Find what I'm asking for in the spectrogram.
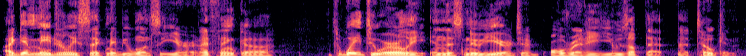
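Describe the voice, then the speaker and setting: Stuffy-nosed New podcast host. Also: male voice, medium pitch, expressive, normal speed, a little mellow, dry recording, clean studio sound. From United States. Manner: joking and chatty, with frequent filler "uh". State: stuffy nose. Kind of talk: casual solo podcast intro.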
